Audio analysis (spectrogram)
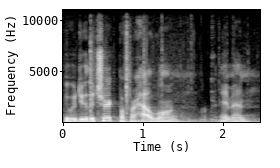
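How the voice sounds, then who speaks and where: A man's voice: medium pitch, steady tone, fairly quick, a little hiss or hum. A man playing a video game, muttering, swearing at it and reading its text aloud. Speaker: let's play gamer. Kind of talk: casual let's play commentary, reading game text aloud.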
